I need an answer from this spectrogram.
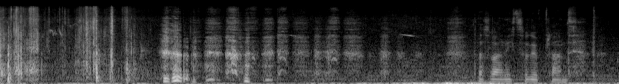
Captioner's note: laughter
